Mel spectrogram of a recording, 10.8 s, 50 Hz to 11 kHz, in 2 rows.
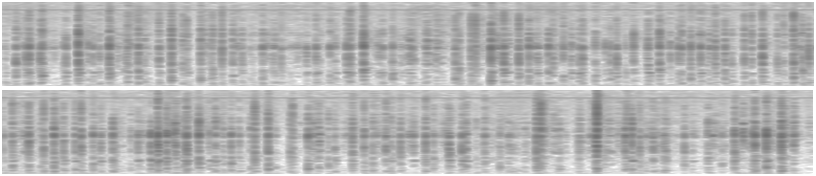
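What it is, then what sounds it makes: Paperback book tapped and scratched with nails. Long nails tap and scratch quickly across the glossy paper cover and spine edge of a small, solid paperback manga book, Ousama Game Extreme volume 1, turned sideways. The result is a dense, continuous run of short, dry clicks and scrapes centered around 1.1 kHz, with a brighter papery hiss above.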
